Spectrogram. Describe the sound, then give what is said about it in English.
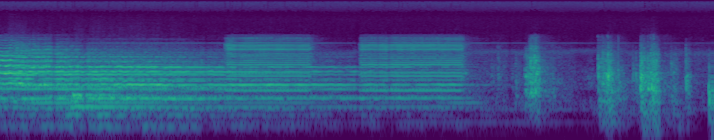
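A harsh, steady electric doorbell buzz drones for nearly five seconds, brightening twice in short surges, then gives way to a handful of irregular clunks and knocks. “I'm sorry to ring your bell this late.”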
